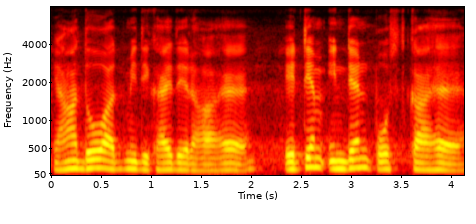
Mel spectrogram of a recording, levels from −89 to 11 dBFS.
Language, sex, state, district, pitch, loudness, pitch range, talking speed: Hindi, male, Arunachal Pradesh, Lower Dibang Valley, 130 Hz, -17 LUFS, 120-140 Hz, 175 wpm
